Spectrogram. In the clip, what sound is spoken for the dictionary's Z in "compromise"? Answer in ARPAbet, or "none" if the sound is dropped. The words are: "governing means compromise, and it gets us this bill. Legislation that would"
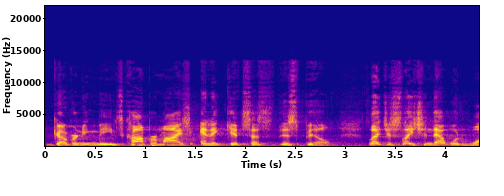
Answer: Z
